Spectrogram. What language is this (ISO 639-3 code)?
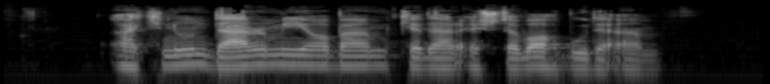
fas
